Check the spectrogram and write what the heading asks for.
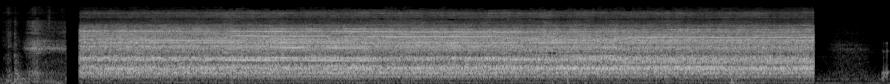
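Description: Handheld corded circular saw running steadily as it cuts a piece of wood, a loud even whine. It starts abruptly just under a second in and cuts off sharply about a second before the end.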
